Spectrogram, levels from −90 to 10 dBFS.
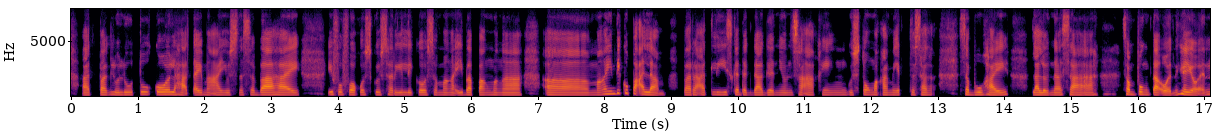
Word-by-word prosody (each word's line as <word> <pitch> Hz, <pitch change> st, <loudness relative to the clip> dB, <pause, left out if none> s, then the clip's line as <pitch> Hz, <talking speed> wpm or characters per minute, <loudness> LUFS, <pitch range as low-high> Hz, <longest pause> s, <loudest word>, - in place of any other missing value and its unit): at 170 Hz, 0 st, 0 dB
pagluluto 190 Hz, +2 st, -2 dB
ko, 205 Hz, 0 st, +4 dB
lahat 200 Hz, 0 st, +1 dB
ay 180 Hz, +1 st, +2 dB
maayos 175 Hz, -1 st, -2 dB
na 180 Hz, -, -6 dB
sa 185 Hz, -2 st, -5 dB
bahay, 180 Hz, -1 st, +5 dB, 0.4 s
ifo-focus 200 Hz, -2 st, -1 dB
ko 200 Hz, -, -3 dB
sarili 180 Hz, -2 st, -3 dB
ko 185 Hz, 0 st, -1 dB
sa 190 Hz, 0 st, -4 dB
mga 175 Hz, -1 st, -4 dB
iba 185 Hz, +1 st, +2 dB
pang 180 Hz, 0 st, -1 dB
mga, 175 Hz, -1 st, -1 dB, 0.3 s
ah, 175 Hz, -2 st, +2 dB
mga 185 Hz, +4 st, -3 dB
hindi 250 Hz, +5 st, +1 dB
ko 305 Hz, +1 st, -3 dB
pa -, -, +4 dB
alam. 180 Hz, -, +3 dB, 0.3 s
Para 190 Hz, 0 st, +1 dB
at 190 Hz, -, -2 dB
least, 195 Hz, -1 st, -4 dB
karagdagan 180 Hz, -2 st, -1 dB
yun 175 Hz, 0 st, -8 dB
sa 180 Hz, 0 st, +1 dB
aking 185 Hz, +1 st, -9 dB
gustong 190 Hz, +2 st, +1 dB
makamit 185 Hz, -1 st, -2 dB, 0.2 s
sa 185 Hz, -1 st, -1 dB, 0.5 s
sa 215 Hz, -, +2 dB
buhay 185 Hz, 0 st, +1 dB, 0.3 s
lalo 180 Hz, -1 st, +4 dB
na 175 Hz, +1 st, -1 dB
sa 170 Hz, -2 st, +1 dB, 0.4 s
sampung 205 Hz, -2 st, +2 dB
taon 175 Hz, -3 st, +5 dB
ngayon. 205 Hz, -3 st, +3 dB
185 Hz, 145 wpm, -25 LUFS, 175-195 Hz, 0.5 s, bahay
